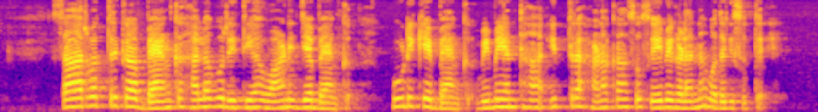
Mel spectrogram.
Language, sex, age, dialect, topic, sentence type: Kannada, female, 56-60, Mysore Kannada, banking, statement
